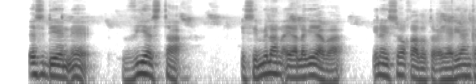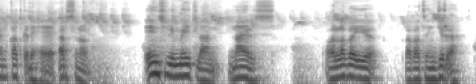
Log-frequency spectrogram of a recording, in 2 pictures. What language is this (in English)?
Somali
